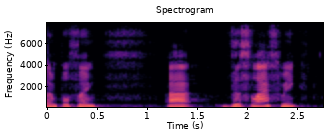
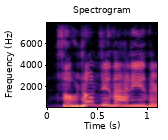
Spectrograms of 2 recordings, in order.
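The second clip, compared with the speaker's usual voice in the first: louder, higher mock-stern caution; playful warning; 7 semitones higher, 7 dB louder than usual. Real, not acted. Pastor joking with congregation, playful warning. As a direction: wag a finger with a grin.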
